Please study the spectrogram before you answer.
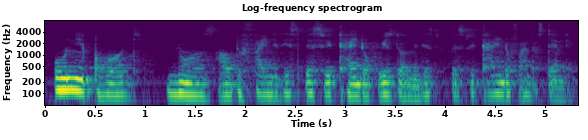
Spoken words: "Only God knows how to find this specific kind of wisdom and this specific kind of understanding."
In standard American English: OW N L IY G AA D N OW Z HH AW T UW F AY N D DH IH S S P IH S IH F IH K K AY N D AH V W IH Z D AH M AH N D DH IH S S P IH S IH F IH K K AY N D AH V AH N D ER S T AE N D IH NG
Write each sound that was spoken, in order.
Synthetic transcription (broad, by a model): OW N L IY G AA D N OW Z HH AW T UW F AY N D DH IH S S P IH S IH F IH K K AY N D AH V W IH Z D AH M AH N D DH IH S S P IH S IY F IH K K AY N D AH V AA N D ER S T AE N D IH NG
